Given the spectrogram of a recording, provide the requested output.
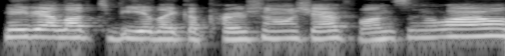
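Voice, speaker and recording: With a slight non-native accent, a woman talks at a fairly quick pace in a bright, sharp tone over a quiet background. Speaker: online entrepreneur, vlogger. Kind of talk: casual livestream talk. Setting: live stream on camera. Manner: hesitant, many fillers.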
